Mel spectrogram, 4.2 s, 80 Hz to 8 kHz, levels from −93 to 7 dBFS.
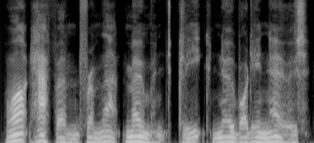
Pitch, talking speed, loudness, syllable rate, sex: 100 Hz, 115 wpm, -20 LUFS, 3.3 syllables/s, female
